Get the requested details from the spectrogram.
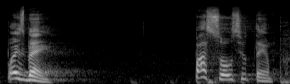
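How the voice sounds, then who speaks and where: A high-voiced male pastor from Brazil recounts a story from the pulpit, slipping into the voices of the people he describes. His voice rings out with a long church-hall reverb. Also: very animated, takes it slowly, fairly bright tone. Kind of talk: sermon storytelling.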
